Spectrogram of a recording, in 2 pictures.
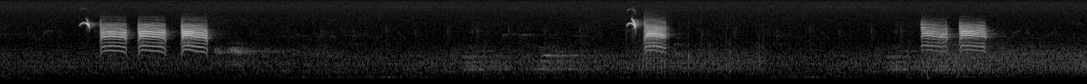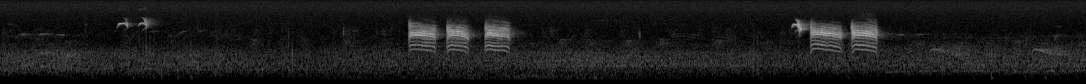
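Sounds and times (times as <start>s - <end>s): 
willow tit calling: 0.8s - 2.2s, 6.3s - 6.8s, 9.2s - 10.0s, 12.0s - 12.6s, 15.0s - 16.2s, 18.8s - 19.8s.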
